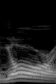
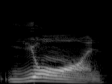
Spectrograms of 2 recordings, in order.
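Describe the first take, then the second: First: The word is said with an R sound. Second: The word is said without an R sound. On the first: The speaker calls it wrong. "your 이렇게 하는 것이 아니라" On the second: The speaker calls it right. "R 사운드가 없어요. 그냥 yawn"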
